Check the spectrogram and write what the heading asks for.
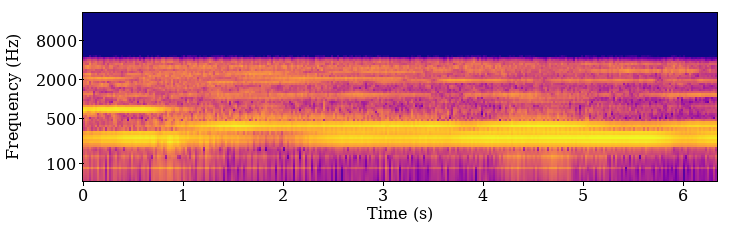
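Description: Distorted electric guitar through a stage amplifier, held notes and feedback droning at a steady pitch, loud, with faint ticks about every two seconds.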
